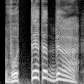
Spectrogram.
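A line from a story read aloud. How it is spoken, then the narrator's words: Exclamation. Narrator (Russian): воскликнула Кейса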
